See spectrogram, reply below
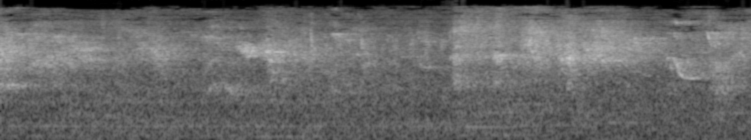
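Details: Mixed roadside birds, including sparrows, chirp and twitter together in busy overlapping bursts of high notes, with steady low background noise.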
